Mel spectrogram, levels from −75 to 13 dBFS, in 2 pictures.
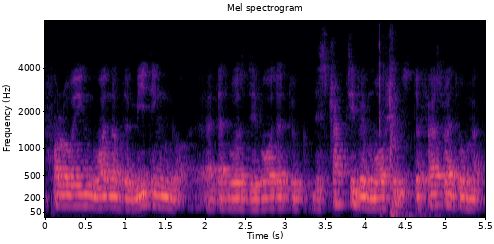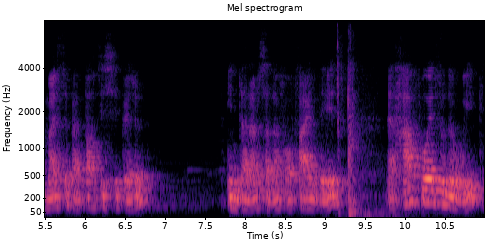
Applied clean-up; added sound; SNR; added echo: none; Slam / Wood; 19 dB; reverberation time 0.6 s.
